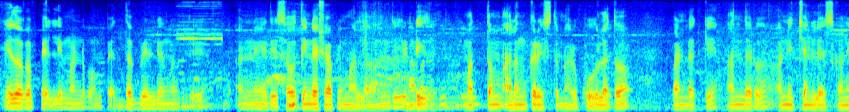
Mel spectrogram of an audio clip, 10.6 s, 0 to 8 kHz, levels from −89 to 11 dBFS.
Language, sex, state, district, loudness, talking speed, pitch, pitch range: Telugu, male, Andhra Pradesh, Krishna, -21 LUFS, 115 wpm, 110 Hz, 105-115 Hz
